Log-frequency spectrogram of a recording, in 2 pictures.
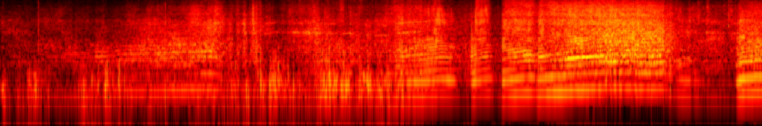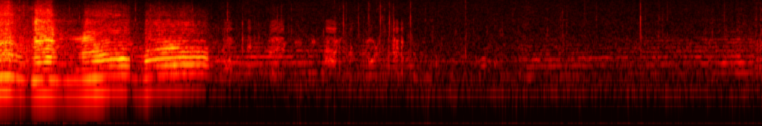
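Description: Opel Adam rally car at full throttle on a gravel stage: the engine revs up and drops back many times in quick succession through gear changes, getting loudest as it passes close about eight seconds in, then fading away. Near the end a second rally car's engine is heard faintly and steadily as it approaches.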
